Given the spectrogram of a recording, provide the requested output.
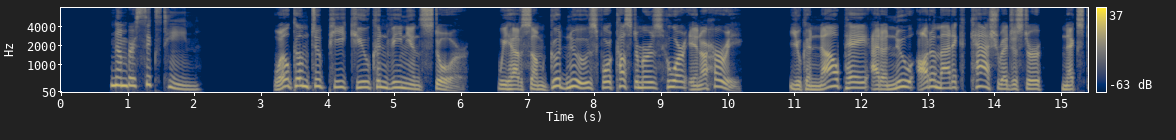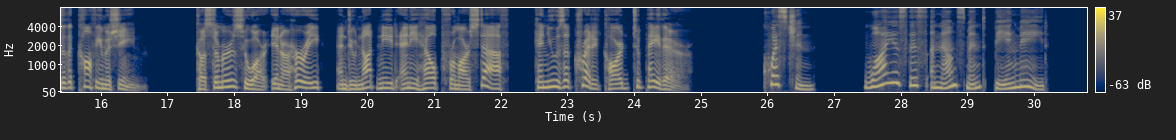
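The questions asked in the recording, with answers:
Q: Why is this announcement being made?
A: To tell customers about a new automatic cash register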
